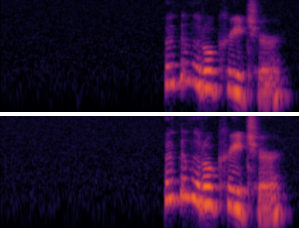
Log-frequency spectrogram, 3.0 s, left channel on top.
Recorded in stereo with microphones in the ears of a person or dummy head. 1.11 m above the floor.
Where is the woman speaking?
30° right (ahead or behind), 0.6 m.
